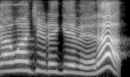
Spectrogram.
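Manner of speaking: imitating the DJ demanding applause. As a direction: push the crowd to clap. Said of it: "He's like".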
